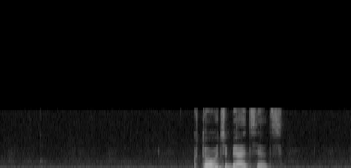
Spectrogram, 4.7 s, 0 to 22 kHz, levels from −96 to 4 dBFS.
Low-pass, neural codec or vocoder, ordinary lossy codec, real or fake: none; none; none; real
